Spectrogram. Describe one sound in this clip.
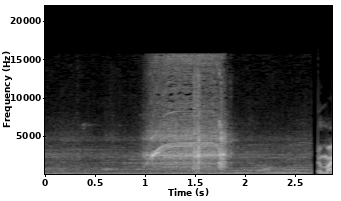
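A cordless drill whirs briefly as it drills through plastic.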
